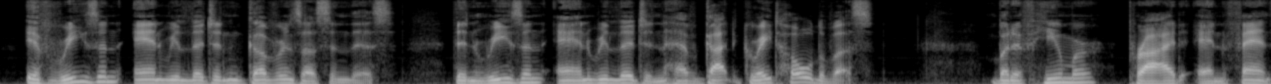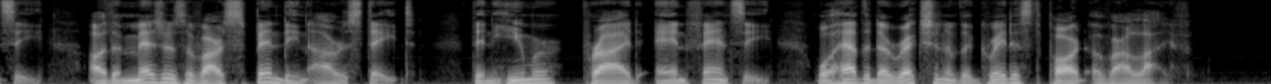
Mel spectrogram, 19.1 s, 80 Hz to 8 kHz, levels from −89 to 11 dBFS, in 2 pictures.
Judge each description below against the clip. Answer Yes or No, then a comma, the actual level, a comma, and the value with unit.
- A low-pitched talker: Yes, low, 110 Hz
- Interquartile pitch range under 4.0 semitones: No, average, 4.7 semitones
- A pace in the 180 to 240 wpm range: No, average, 150 wpm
